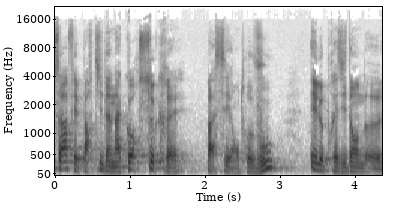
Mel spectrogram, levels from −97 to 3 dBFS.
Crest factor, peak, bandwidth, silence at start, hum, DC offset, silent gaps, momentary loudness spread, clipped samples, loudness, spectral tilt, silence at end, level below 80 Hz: 20 dB; -4 dBFS; 20 kHz; 0 s; none; under 0.1%; none; 6 LU; under 0.1%; -24 LUFS; -4.5 dB/octave; 0 s; -66 dBFS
